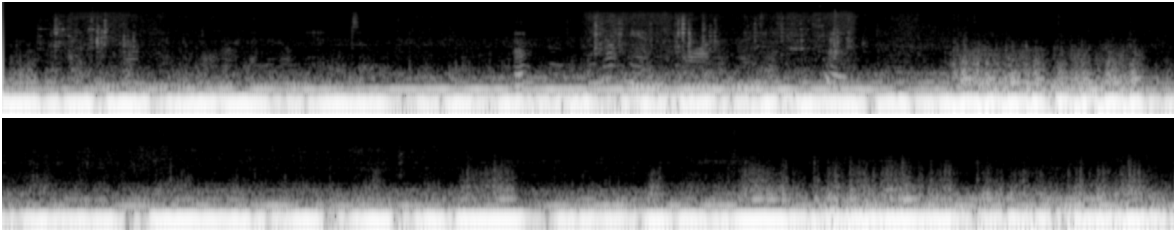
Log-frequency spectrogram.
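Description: Skis hiss and swish through deep powder snow.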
